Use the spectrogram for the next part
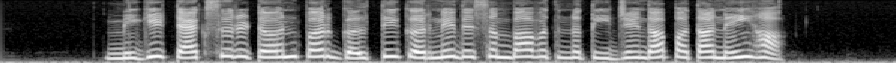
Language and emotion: Dogri, fearful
